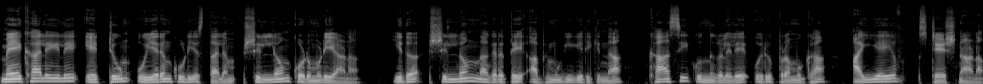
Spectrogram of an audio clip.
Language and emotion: Malayalam, neutral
